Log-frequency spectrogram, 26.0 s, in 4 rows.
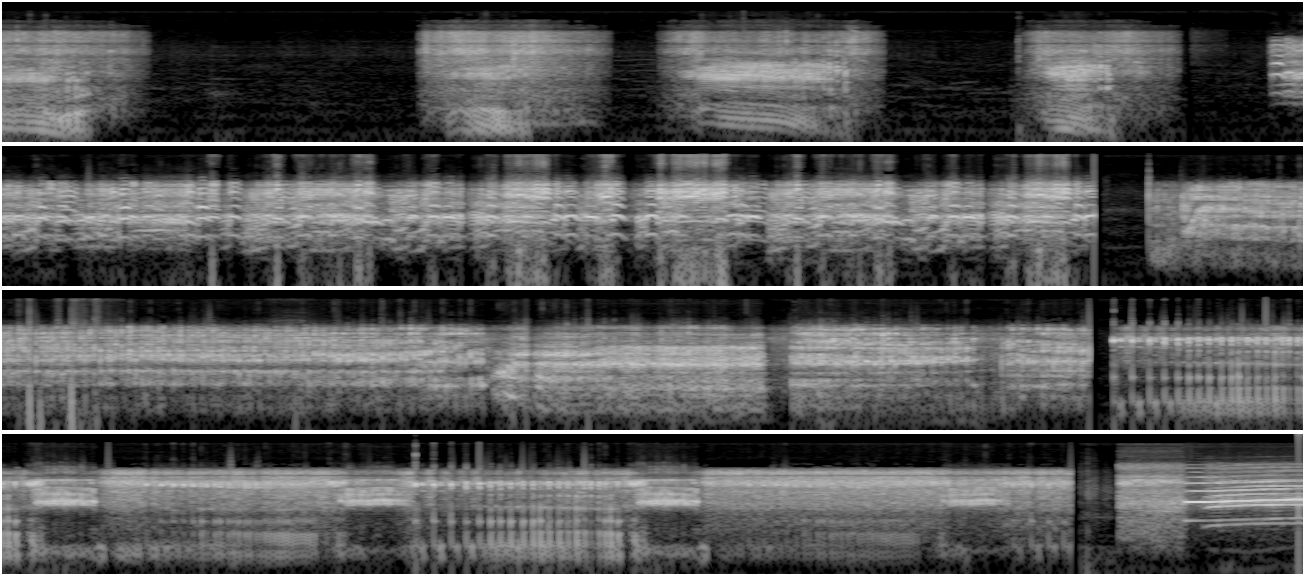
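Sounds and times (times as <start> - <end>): geese honking and cackling: 6.4 - 12.0, 25.2 - 26.0.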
